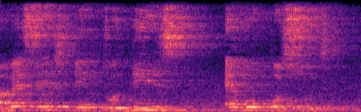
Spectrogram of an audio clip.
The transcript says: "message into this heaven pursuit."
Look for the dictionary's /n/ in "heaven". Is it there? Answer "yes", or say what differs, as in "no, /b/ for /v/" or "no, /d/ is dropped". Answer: no, /l/ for /n/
